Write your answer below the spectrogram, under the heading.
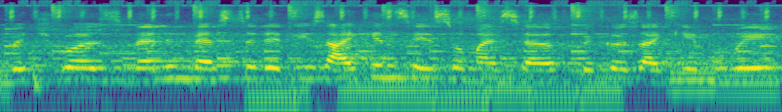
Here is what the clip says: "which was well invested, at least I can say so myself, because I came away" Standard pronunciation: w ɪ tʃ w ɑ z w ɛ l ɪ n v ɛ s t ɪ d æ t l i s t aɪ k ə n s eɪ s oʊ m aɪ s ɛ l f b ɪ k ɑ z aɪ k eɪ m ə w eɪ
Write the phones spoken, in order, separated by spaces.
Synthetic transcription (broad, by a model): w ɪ tʃ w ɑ z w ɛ l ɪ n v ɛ s t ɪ d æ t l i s aɪ k ə n s eɪ s oʊ m aɪ s ɛ l f b ɪ k ɑ z aɪ k eɪ m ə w eɪ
